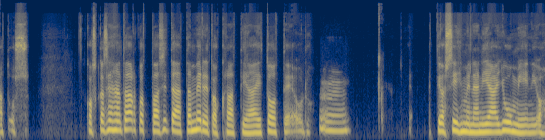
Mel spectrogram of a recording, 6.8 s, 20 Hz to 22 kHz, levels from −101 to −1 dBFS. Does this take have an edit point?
yes; 1 cut; at 3.9 s

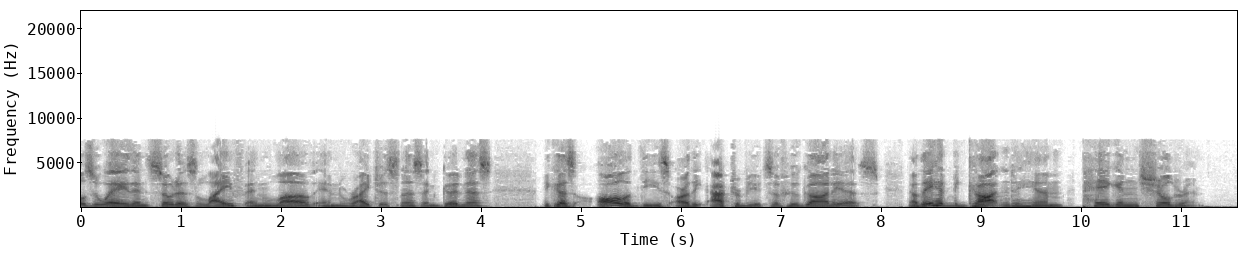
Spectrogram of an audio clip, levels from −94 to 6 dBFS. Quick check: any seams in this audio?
yes; 2 cuts; at 8.0 s, 9.9 s

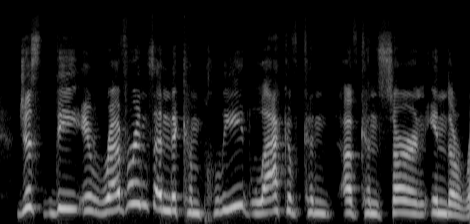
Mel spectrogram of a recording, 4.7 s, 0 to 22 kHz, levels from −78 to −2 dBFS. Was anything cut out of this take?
no; 0 cuts

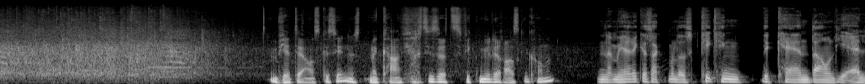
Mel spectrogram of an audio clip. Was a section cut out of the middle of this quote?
no; 0 cuts

